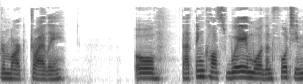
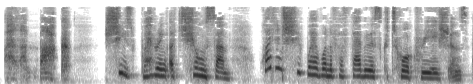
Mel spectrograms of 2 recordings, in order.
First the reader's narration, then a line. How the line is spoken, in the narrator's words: Araminta sighed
